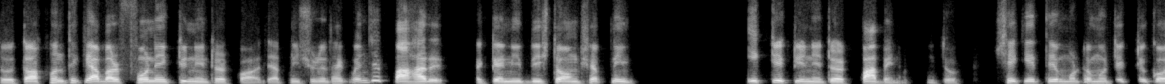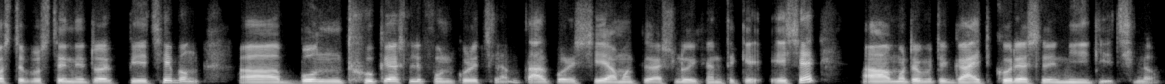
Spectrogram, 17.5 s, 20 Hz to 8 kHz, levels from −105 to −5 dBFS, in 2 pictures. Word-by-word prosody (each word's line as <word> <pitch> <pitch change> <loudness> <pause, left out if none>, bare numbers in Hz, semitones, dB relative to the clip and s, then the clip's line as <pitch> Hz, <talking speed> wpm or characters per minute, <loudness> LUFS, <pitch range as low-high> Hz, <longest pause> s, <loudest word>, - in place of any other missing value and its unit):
তো - - -2 0.2
তখন 155 +3 +4
থেকে 175 - -3
আবার 155 0 +7
ফোনে 165 -1 +4
একটু 160 - -5
নেটওয়ার্ক 125 -1 -1
পাওয়া - - -3
যায়। - - -3
আপনি 135 - -9
শুনে 140 -2 -5
থাকবেন 145 +4 -3
যে, - - +5
পাহাড়ের 150 -1 +7 0.3
একটা 130 - +2
নির্দিষ্ট 135 0 -2
অংশে 140 -1 -4
আপনি 165 - -2 1.0
একটু, 345 - -9
একটু 250 - -5
নেটওয়ার্ক 130 0 +2
পাবেন। - - +6 0.4
তো - - -4 0.4
সেক্ষেত্রে 165 -2 0
মোটামুটি 145 -1 -4
একটু 145 - -6
কষ্টে-পষ্টে 135 0 -1
নেটওয়ার্ক 130 0 -1
পেয়েছি 130 0 -4
এবং 165 -3 -4 0.4
আ - - +2 0.4
বন্ধুকে 160 +1 0
আসলে 150 0 -5
ফোন 135 -2 -6
করেছিলাম। 140 - -4
তারপরে 125 -1 -1
সে 130 - -5
আমাকে 125 -2 -6
আসলে 120 +1 -9
ওইখান 115 +1 -8
থেকে 130 - -7 0.3
এসে, - - +2 0.5
আ - - +6 0.2
মোটামুটি 135 -1 -2
গাইড 120 0 +2
করে 130 -2 +4
আসলে 115 +1 -4
নিয়ে 115 -3 -2
গিয়েছিল। - - -11
140 Hz, 170 wpm, -23 LUFS, 125-155 Hz, 1.0 s, আবার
